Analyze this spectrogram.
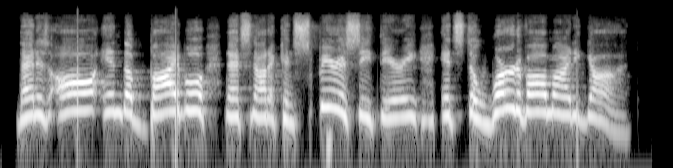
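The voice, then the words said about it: Loud, yelling, fired-up delivery. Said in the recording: “why are you yelling? ... Why do you get so loud? Why do you get so exuberant? Why do you get so expressive?”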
